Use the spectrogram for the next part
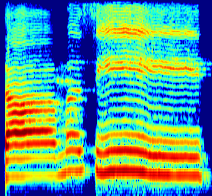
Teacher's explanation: Ta is long, ma is short, and si has to go long.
